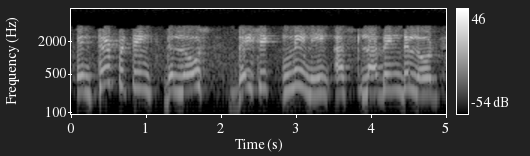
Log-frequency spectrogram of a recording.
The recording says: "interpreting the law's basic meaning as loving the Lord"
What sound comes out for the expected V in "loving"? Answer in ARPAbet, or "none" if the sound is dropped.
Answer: B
